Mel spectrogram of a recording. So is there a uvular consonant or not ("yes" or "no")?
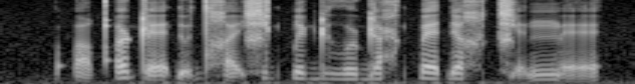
yes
